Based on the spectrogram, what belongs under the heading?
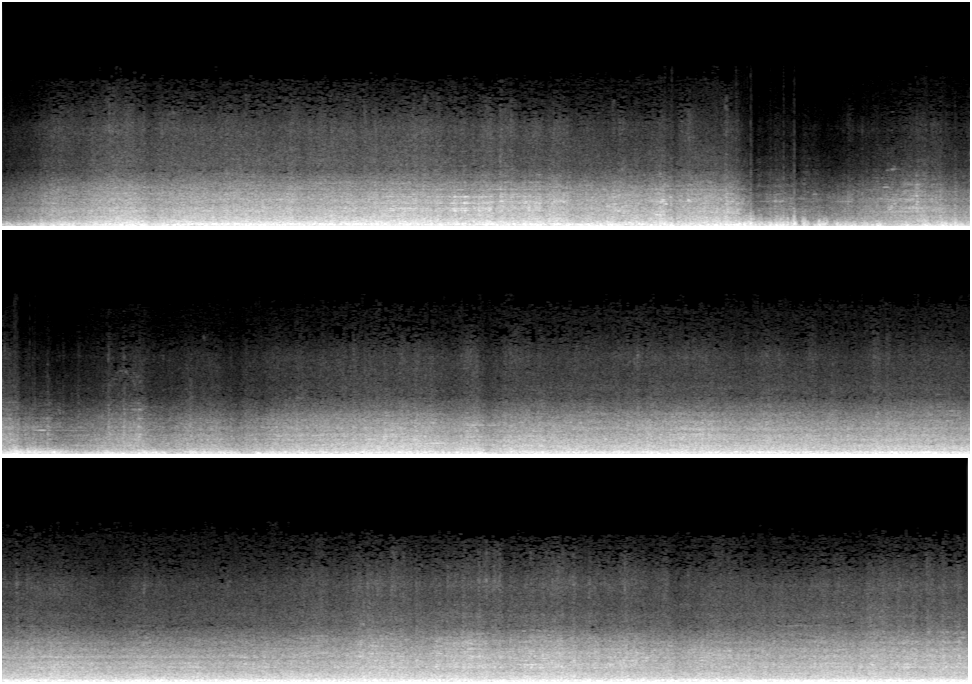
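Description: Freight train cars rolling past at speed: a steady, loud rumble of steel wheels on the rails, easing briefly about eight seconds in.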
